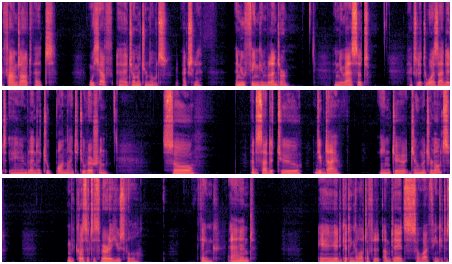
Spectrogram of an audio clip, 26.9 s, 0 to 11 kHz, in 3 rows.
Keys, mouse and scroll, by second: 20.5-22.6 drag, 22.6 scroll down 1.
